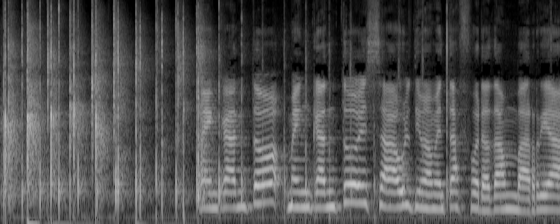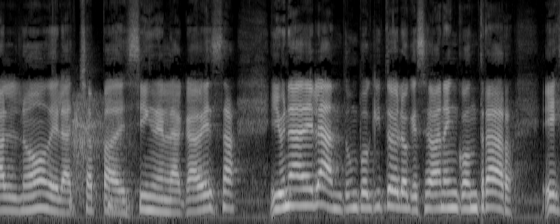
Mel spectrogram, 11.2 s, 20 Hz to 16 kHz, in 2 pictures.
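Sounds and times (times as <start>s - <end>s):
hands clapping in applause: 0.0s - 4.6s
speech: 2.0s - 11.1s.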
